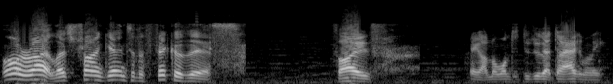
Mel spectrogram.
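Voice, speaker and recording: A man's voice: fairly high pitch, moderate pace, pushed and bright, soft background music, low-quality recording. A man talking casually as a player in an online tabletop game, chatty and laughing between moves.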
